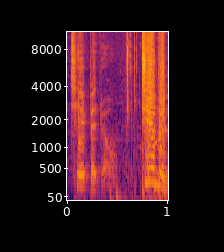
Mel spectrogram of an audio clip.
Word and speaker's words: Thibodeau: Thibodeau. Yeah, it's pronounced the H.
